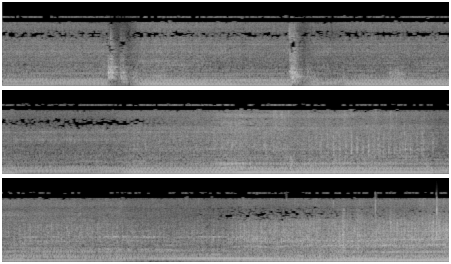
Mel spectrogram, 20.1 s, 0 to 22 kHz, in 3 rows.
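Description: JCB 8030 ZTS mini excavator's diesel engine running under hydraulic load as the arm and bucket work; the engine note steps up in pitch and gets louder about halfway through, and louder again near the end. Two sharp knocks sound in the first few seconds.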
